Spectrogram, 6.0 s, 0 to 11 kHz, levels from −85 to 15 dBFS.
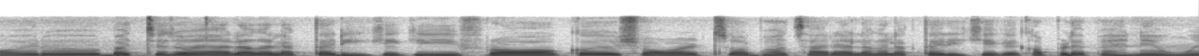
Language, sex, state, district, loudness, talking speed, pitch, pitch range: Hindi, female, Chhattisgarh, Raipur, -13 LUFS, 200 wpm, 260 Hz, 255-270 Hz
